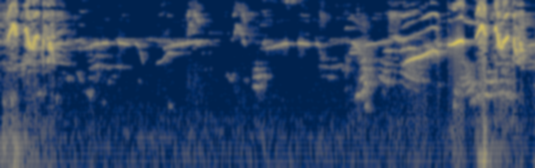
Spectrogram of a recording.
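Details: Oriental magpie-robin song mixing long, pure whistled notes, some flat and some rising, with loud looping chirp bursts at the start and end.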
